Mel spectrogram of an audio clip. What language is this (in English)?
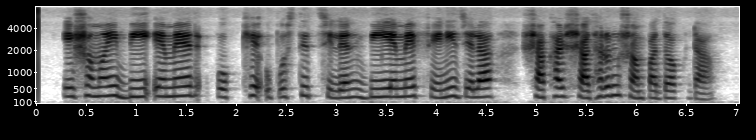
Bangla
